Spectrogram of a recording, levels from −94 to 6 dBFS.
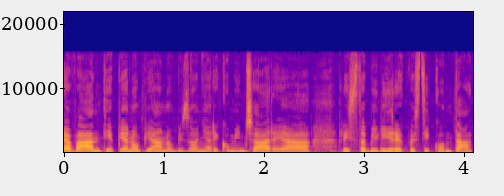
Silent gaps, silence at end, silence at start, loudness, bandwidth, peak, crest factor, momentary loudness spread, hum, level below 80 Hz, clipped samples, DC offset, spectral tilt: none; 0 s; 0 s; -20 LUFS; 16 kHz; 0 dBFS; 20 dB; 8 LU; none; -48 dBFS; under 0.1%; under 0.1%; -4.5 dB/octave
